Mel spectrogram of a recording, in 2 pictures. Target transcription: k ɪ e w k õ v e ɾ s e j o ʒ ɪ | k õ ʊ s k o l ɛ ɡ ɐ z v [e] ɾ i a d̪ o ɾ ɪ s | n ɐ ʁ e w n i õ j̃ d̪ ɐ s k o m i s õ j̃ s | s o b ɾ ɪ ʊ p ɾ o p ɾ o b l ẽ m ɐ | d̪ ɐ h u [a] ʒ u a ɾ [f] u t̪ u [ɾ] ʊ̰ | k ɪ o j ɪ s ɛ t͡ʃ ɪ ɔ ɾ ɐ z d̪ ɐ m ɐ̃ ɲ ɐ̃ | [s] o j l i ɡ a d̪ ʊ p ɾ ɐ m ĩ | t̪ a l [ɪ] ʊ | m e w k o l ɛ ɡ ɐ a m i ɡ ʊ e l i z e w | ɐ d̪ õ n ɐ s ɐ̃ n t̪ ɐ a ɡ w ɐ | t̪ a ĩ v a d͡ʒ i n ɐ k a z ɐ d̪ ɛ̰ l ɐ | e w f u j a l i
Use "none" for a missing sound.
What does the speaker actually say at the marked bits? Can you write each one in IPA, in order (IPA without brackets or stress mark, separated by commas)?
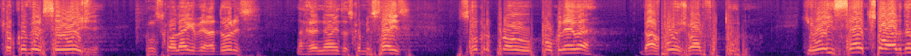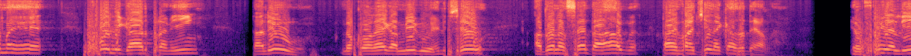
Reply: e, ɐ, f, ɾ, f, i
